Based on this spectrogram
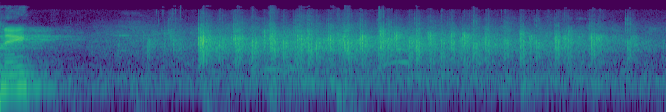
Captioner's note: audience applauds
